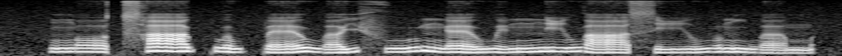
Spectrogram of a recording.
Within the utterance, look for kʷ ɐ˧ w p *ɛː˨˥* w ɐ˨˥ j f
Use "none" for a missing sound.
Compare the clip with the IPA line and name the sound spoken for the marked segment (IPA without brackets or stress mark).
ɛː˨˥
